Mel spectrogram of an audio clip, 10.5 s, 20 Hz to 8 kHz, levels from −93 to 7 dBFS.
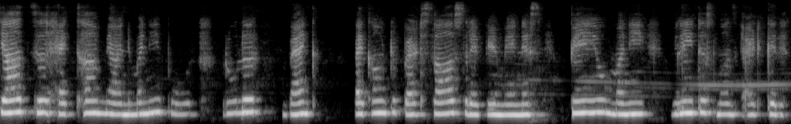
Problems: none marked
